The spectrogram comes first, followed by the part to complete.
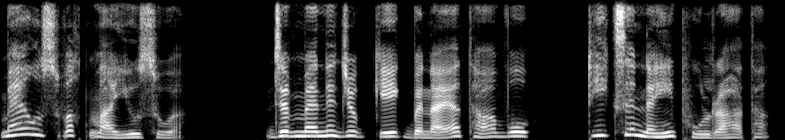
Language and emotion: Urdu, sad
